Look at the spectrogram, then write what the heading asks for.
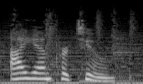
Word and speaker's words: importune: the perspectives of different individuals May 3rd importune pronounced I am pertune meaning someone is to annoy or pester them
